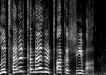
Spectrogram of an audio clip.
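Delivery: very high, over-enunciated, every syllable hit. Retelling how Jakar greets the commander, imitating Jakar enunciating everything. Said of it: "he enunciates everything".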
